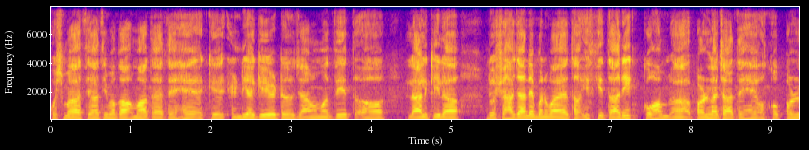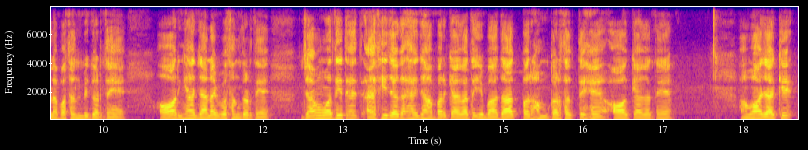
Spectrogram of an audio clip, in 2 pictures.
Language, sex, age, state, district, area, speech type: Urdu, male, 18-30, Delhi, Central Delhi, urban, spontaneous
